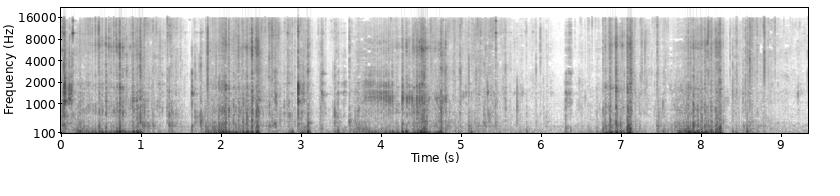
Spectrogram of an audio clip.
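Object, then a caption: Bar soap shaved with a knife blade. A hand-sized, solid cream-coloured bar of dry Palmolive soap is held in the hand and shaved with a utility knife blade, with flakes falling off. The knife makes repeated dry, crisp scraping and flaking strokes in a few louder bursts, with a heavy low thump under each pass and little ring after.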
